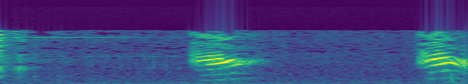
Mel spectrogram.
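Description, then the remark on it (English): A telephone rings twice in short, loud bursts about a second and a half apart, with near-silence between them and no one talking. “Excuse me, the phone.”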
